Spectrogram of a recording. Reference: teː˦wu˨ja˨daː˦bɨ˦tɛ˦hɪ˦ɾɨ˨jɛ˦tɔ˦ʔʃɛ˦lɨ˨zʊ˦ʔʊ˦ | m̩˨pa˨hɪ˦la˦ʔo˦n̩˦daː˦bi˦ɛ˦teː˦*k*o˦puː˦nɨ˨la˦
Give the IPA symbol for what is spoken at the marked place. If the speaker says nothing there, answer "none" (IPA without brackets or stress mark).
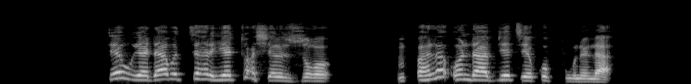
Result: k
